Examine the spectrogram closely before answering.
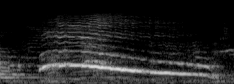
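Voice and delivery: very high, loud screechy woos, held long; screech owl call. Retold or imitated. Showing the correct screech owl call, very high screechy woo. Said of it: "It says".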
